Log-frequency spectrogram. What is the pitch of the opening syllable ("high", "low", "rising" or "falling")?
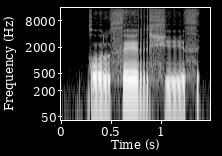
low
